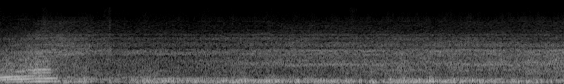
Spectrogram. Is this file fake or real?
fake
